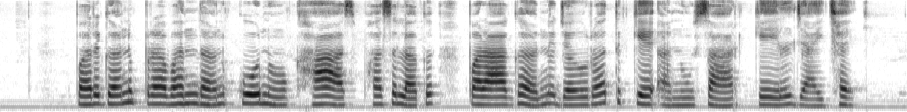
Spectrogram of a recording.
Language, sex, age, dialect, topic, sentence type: Maithili, female, 31-35, Eastern / Thethi, agriculture, statement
